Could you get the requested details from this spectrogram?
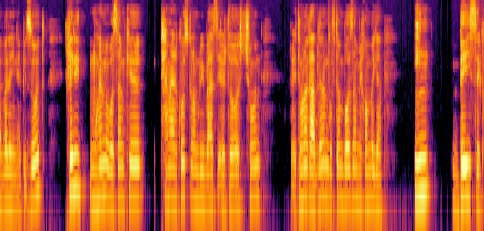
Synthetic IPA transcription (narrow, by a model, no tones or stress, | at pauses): vːæleiːne̞̰pʰizod̪̥ | xejliːmoɦe̞mːebɒːsæmcʰe̞ | t̪ʰæmæɾkʰo̞zkʰonæmɾuːjebæhseeɾt̪ʰeɒːʃt͡ʃʰon | ḛht̪ʰeɒːneɣæblænæmɡoft̪æmbɒːzhæmːixɒːmbe̞ɟæm | in | bejsekʰ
